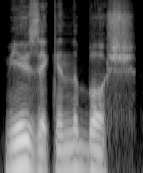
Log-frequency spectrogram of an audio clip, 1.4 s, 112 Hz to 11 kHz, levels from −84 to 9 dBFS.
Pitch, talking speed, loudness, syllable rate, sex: 110 Hz, 165 wpm, -16 LUFS, 3.8 syllables/s, male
